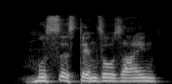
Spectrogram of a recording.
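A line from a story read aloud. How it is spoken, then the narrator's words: Calling out. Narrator (German): rief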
